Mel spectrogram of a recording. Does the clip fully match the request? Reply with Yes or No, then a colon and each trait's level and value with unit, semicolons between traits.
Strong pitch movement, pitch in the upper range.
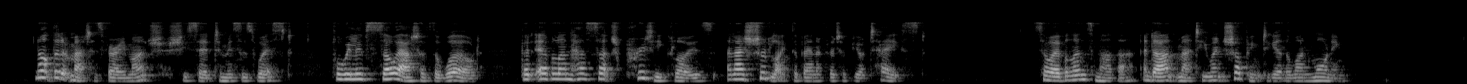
No: wide, 7.3 semitones; medium, 170 Hz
